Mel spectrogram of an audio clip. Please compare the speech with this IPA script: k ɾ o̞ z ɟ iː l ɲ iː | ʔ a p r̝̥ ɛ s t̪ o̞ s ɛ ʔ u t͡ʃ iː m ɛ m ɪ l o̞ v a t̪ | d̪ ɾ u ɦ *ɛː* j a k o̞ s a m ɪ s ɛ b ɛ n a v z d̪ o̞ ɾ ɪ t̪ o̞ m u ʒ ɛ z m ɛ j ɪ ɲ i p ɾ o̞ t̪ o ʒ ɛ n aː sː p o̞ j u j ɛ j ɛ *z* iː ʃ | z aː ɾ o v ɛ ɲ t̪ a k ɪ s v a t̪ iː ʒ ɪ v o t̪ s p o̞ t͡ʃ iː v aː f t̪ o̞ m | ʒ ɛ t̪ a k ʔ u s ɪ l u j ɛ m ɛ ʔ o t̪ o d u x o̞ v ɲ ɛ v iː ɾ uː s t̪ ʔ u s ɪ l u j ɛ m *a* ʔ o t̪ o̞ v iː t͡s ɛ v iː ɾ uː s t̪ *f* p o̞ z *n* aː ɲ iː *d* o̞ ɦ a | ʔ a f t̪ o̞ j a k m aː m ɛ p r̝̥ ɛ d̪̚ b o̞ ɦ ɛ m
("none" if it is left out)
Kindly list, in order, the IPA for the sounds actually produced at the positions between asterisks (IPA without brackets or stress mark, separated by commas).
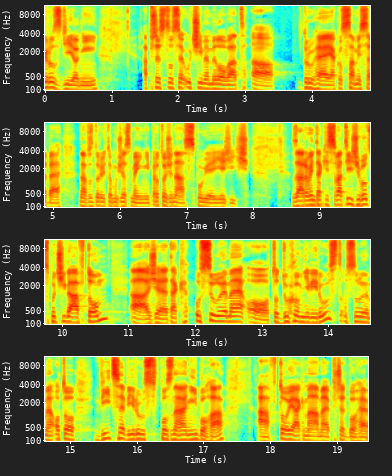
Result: ɛː, ʒ, ɛ, f, n, b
